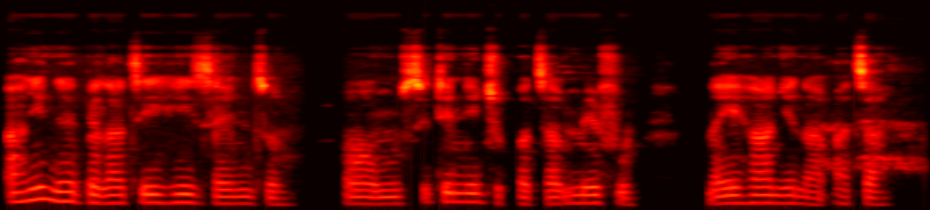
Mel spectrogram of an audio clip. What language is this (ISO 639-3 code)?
ibo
